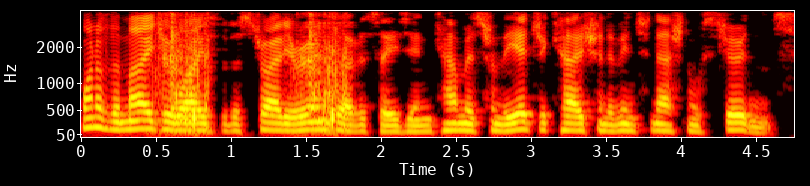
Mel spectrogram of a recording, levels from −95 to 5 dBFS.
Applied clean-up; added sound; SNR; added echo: classical method Wiener filter.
